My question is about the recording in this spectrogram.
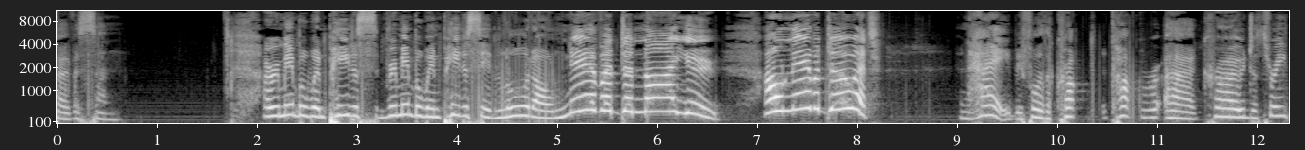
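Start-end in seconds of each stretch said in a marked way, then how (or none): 4.4-8.3 high, loud impassioned declaration; emphatic vow. Acted. Preacher as Peter promising the Lord, loud fervent vow. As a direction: play a fervent disciple swearing loyalty, voice raised high.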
